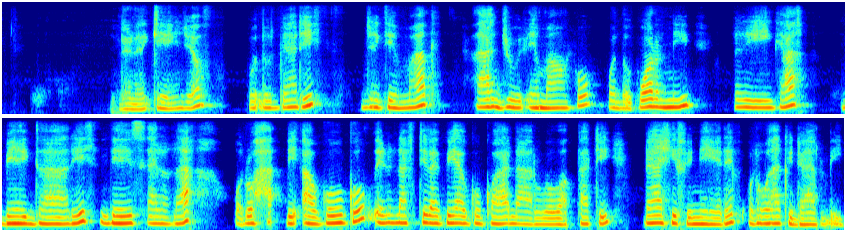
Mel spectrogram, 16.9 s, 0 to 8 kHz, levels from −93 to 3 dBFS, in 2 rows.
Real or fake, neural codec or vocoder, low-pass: fake; codec, 16 kHz in and 24 kHz out, 0.6 kbps, FocalCodec, streaming, 4096 codes; 7.2 kHz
